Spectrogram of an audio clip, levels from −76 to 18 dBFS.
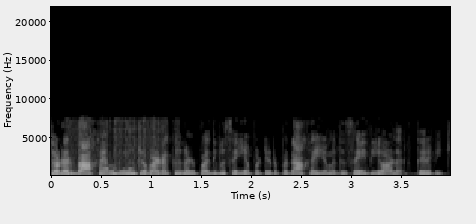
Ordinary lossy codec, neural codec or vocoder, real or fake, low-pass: none; codec, 16 kHz, 8 kbps, FunCodec, trained on Chinese and English, 25 frames a second; fake; none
